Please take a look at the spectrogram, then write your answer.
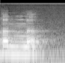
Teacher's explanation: ta followed by ma, it becomes na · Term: Anurasika Sandhi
